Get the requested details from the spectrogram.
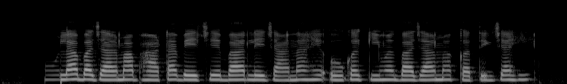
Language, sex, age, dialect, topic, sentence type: Chhattisgarhi, female, 18-24, Northern/Bhandar, agriculture, question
